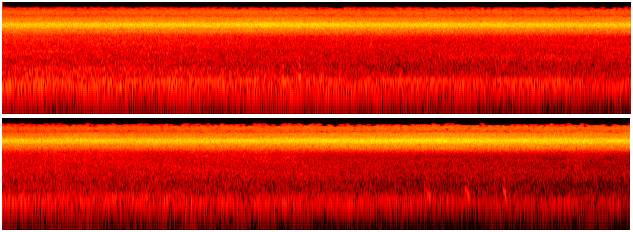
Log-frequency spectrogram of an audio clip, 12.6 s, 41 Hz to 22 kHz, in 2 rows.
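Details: Thousands of cicadas massed in the trees during the May 2011 invasion produce an even, shimmering hiss, constant throughout, over a low droning hum and scattered soft knocks.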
